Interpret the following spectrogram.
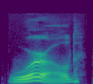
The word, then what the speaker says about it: world: Dark L words, L comes at the end of the syllable, pronounced like O. Curl, girl, world, gnarl, pearl, carl, snarl, swirl, twirl.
